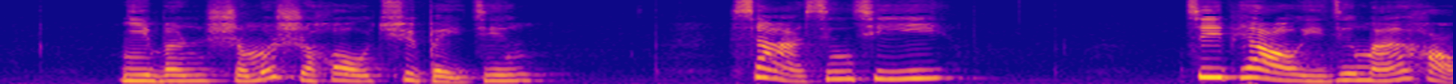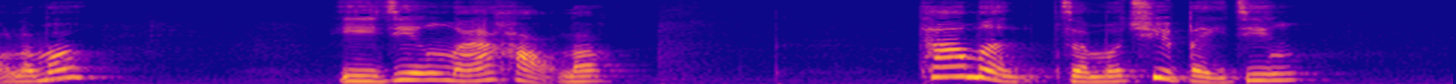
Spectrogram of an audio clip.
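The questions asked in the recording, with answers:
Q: 他们怎么去北京?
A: 坐飞机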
